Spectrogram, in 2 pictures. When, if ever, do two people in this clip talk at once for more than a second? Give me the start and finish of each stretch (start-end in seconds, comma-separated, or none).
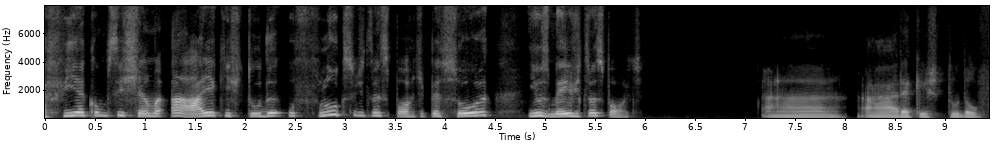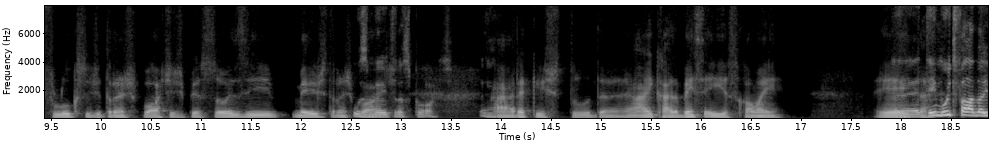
none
